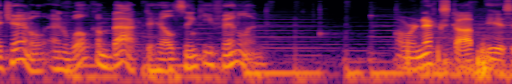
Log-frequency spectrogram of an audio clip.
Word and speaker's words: Helsinki: a really nice view of the city of Helsinki and that's what it's pronounced Helsinki the landscape of Finland looks remarkably like the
